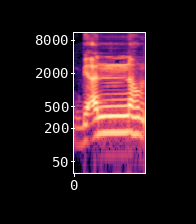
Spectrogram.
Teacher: نون مشدد غنہ ہوگا، غنہ کی مقدار 1 الف ہے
